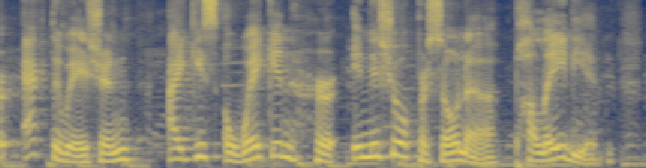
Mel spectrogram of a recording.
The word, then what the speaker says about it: Aigis: Her original Japanese name is officially written as Eegis referencing the mythological shield of Athena. However, the Japanese pronunciation resemble Aigis which led to the English localization adopting that spelling.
